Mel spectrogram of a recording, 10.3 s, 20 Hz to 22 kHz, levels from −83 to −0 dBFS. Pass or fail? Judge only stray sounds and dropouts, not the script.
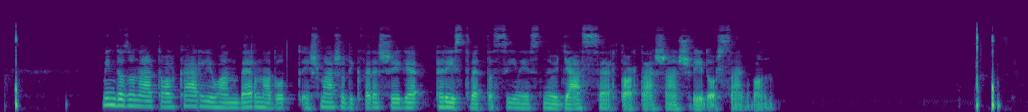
pass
